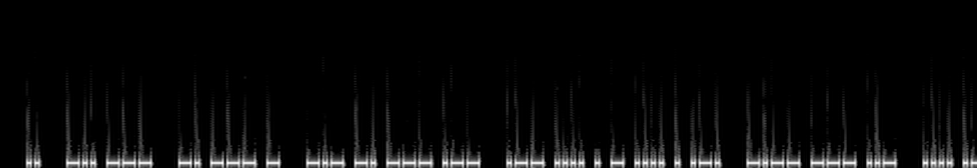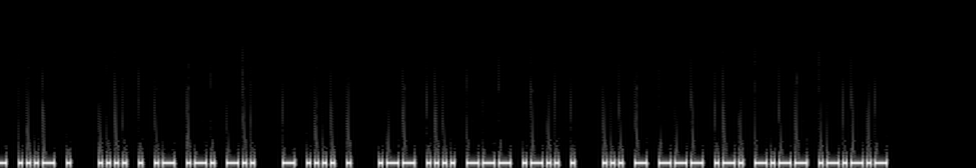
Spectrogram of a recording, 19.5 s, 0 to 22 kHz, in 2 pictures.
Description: Morse code, heard as a keyed tone, about 30 wpm, 700 Hz. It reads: I DO NOT KNOW WHETHER YOU HAVE HEARD THE WHOLE STORY.
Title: Sentences from Top 1000 Words - Review Part 3 - 30wpm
